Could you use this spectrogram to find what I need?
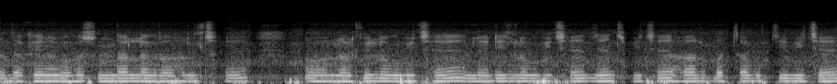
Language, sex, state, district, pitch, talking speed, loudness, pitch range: Maithili, male, Bihar, Begusarai, 145 Hz, 170 wpm, -19 LUFS, 140-145 Hz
